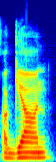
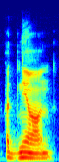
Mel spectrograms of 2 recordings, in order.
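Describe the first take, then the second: First: The middle cluster sounds like g plus y. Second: The middle cluster sounds like d plus ny. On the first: This is how it is said in North India. The speaker calls it wrong. "in North India it is pronounced as gya" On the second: This is how it is said in Maharashtra. The speaker calls it right. "the right pronunciation is adnyan"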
